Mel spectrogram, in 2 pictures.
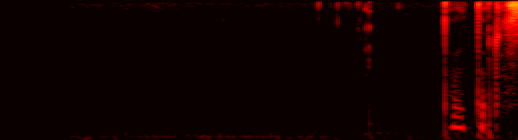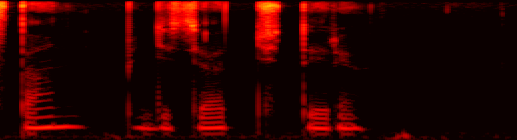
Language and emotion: Russian, sad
